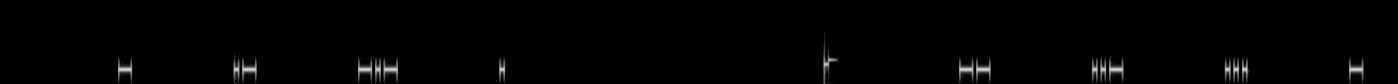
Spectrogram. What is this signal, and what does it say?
Morse code, heard as a keyed tone, about 28 wpm, spaced as for 8 wpm, 700 Hz. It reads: TAKE MUST
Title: 8x Character Spacing - Top 200 Words - 28wpm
